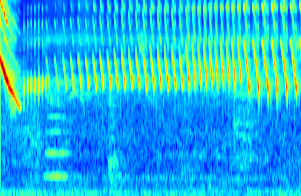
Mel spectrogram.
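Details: Canary in full long song, played to prompt silent canaries and youngsters to sing back: a quick downward sweep, then a steady, rapid, high trill of repeated notes carrying on without pause, slightly broken near the end.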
